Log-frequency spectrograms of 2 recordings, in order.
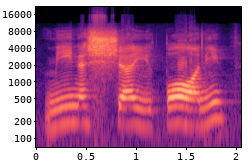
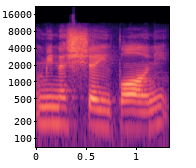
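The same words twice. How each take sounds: First: The t sound is heavy, with full mouth. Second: The t sound is light and thin. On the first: The speaker calls it right. "But min al-shaytani" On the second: The speaker calls it wrong. "And not min al-shaytani"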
